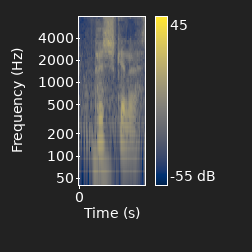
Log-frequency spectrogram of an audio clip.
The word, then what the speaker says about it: Pushkina: And I want to say it right, the street I mentioned that we're going to be doing our classes there in Uman, Ukraine, is Pushkina Street. There we go, I said it right, thank God.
